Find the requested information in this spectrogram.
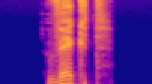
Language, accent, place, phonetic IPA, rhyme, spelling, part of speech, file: German, Germany, Berlin, [vɛkt], -ɛkt, weckt, verb, De-weckt.ogg
- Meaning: inflection of wecken: 1. third-person singular present 2. second-person plural present 3. plural imperative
